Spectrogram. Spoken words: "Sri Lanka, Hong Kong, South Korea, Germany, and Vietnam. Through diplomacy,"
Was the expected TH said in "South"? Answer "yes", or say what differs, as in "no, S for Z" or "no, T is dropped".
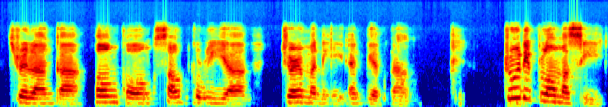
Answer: no, T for TH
